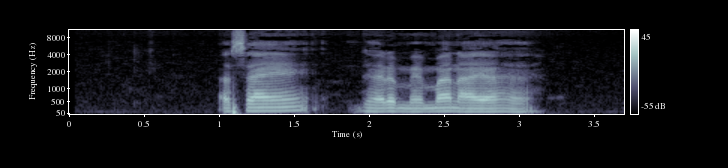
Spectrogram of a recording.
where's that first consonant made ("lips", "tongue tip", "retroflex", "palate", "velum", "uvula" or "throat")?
tongue tip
